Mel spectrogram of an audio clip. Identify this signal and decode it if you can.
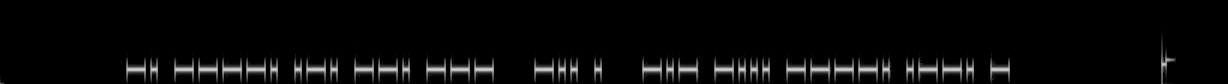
Morse code, heard as a keyed tone, about 20 wpm, 700 Hz. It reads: N9RGO DE KB9PT
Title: USA Callsign DE Callsign - 5 Characters - 20wpm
